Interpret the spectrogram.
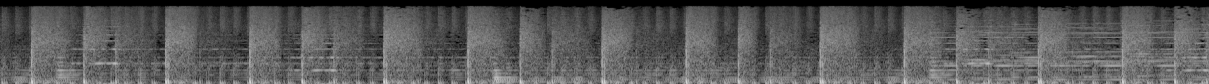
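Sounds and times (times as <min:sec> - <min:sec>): held synthesizer chords: 0:00.0 - 0:12.0
bright synth notes: 0:00.2 - 0:12.0
hissy snare hits: 0:00.3 - 0:12.0.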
